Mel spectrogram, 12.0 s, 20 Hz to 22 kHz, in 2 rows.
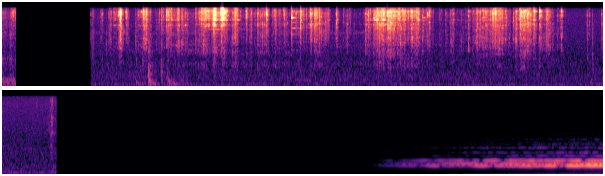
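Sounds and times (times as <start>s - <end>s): keys jangling: 0.9s - 5.7s.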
